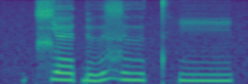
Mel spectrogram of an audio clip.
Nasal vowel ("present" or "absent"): absent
